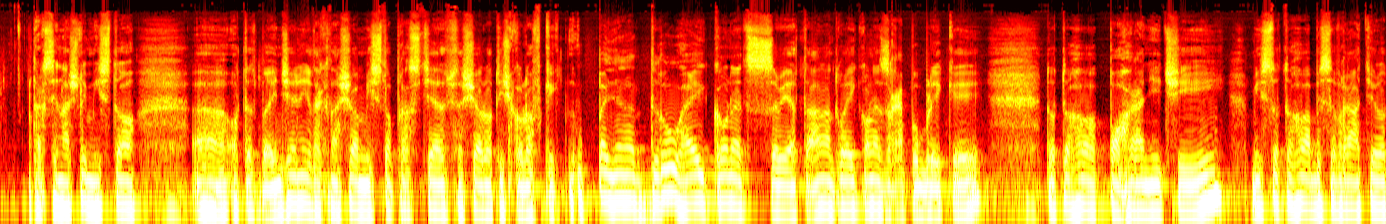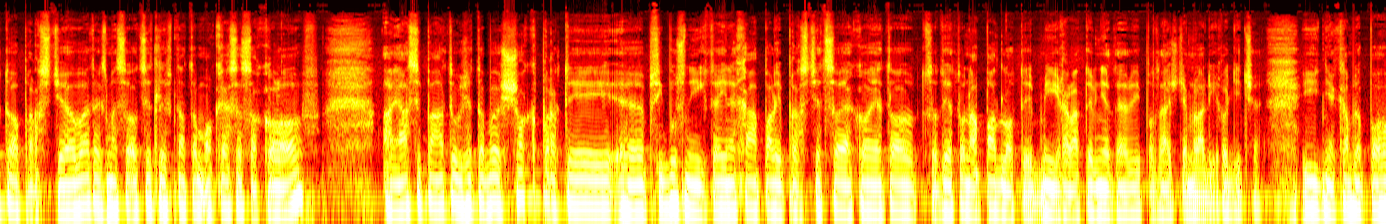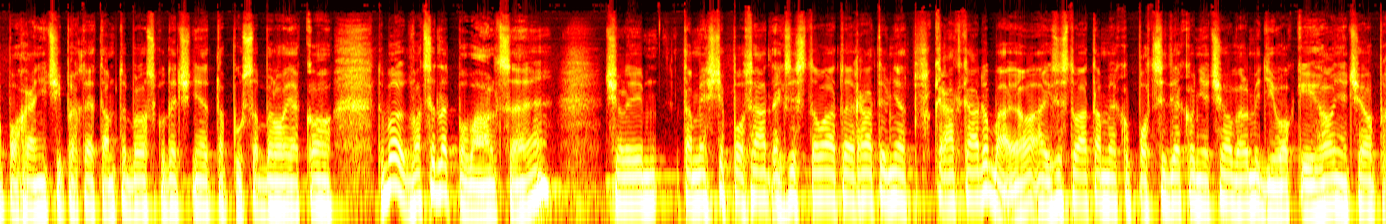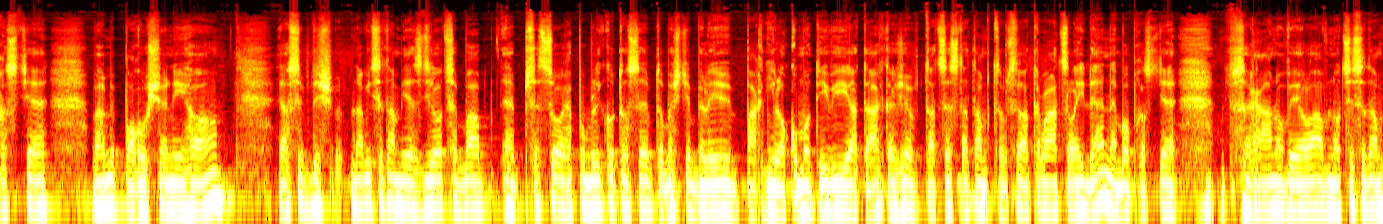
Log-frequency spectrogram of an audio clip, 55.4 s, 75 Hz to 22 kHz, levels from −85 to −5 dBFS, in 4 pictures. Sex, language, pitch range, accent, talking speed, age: male, Czech, 105-125 Hz, native, 170 wpm, 50-69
